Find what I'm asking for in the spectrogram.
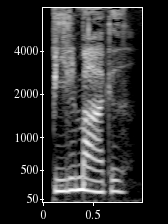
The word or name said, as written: bilmarked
